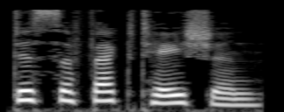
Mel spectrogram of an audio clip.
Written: disaffectation

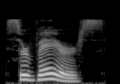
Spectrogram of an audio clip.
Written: surveyor's

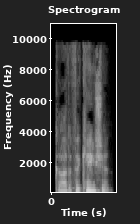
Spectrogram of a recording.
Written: codification

